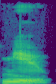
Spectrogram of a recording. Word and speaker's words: mu: The mean of a population uses the Greek letter mu, and that's pronounced mu.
